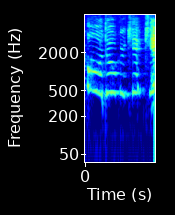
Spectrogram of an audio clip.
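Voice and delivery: very high, sweet cooing voice; cooing over a pet. Retold or imitated. People gushing over a cute pet, high cooing. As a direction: gush like you've just seen a puppy. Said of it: "people are like".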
